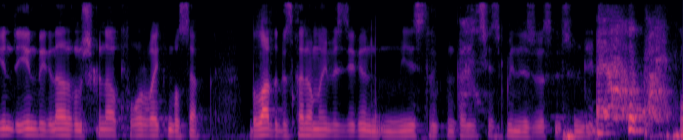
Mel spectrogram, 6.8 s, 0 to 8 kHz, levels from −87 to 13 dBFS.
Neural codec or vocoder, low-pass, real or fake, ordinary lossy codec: codec, 16 kHz, 2 kbps, X-Codec, HuBERT features, trained on balanced general audio; 7.2 kHz; fake; none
